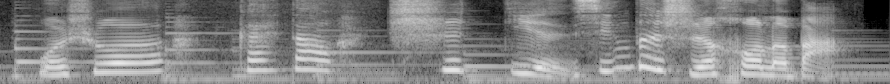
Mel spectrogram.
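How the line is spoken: Grandfather, laughing. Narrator (Chinese): 爷爷他笑着说

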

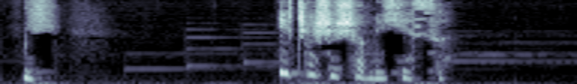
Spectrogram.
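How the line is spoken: Nervous, trembling voice. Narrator (Chinese): 林淑宁明显的紧张起来，声音微微的发颤

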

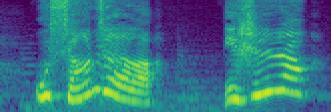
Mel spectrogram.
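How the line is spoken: Excited shout. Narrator (Chinese): 我刚恍然大悟，忙激动的喊

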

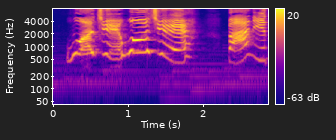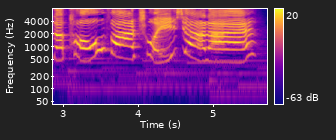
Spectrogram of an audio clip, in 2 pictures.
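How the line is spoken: Shouting upward. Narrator (Chinese): 冲着塔顶大喊

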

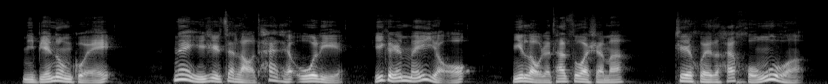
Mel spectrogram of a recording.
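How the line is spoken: Laughing. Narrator (Chinese): 宝玉笑道

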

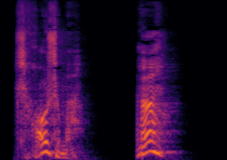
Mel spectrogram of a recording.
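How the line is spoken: Angry man scolding. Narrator (Chinese): 中年汉子，他一出来就怒气冲冲的，正要喝骂

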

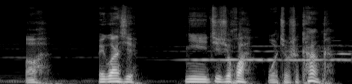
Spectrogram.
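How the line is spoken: Nervous, anxious. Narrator (Chinese): 肖慎吾 有些诚惶诚恐地说道

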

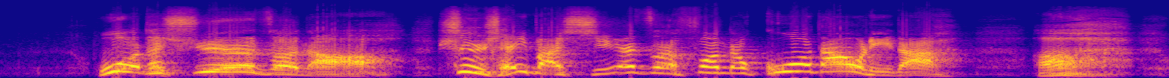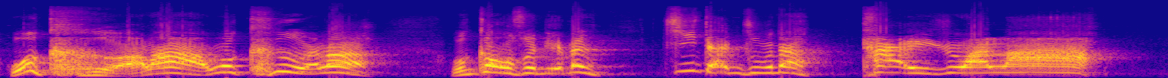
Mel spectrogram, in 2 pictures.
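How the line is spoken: Loud yelling. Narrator (Chinese): 大吼大叫

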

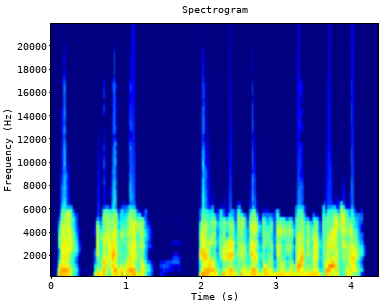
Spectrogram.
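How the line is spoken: Shouting. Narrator (Chinese): 石猴 朝他们喊

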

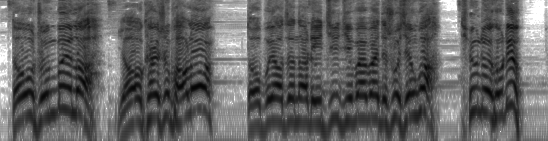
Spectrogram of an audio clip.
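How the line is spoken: Loud shout. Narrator (Chinese): 前面的舞间大声喊道

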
